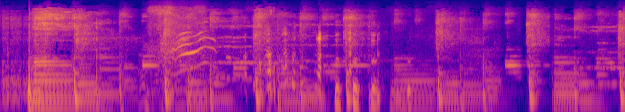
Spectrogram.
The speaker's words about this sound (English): All right. Hold on. Let me put on the intro for my segment.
